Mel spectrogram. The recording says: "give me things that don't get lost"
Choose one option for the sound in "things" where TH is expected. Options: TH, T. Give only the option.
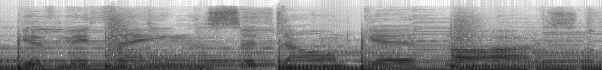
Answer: TH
